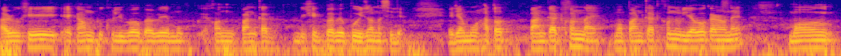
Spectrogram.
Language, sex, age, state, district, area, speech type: Assamese, male, 18-30, Assam, Golaghat, urban, spontaneous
